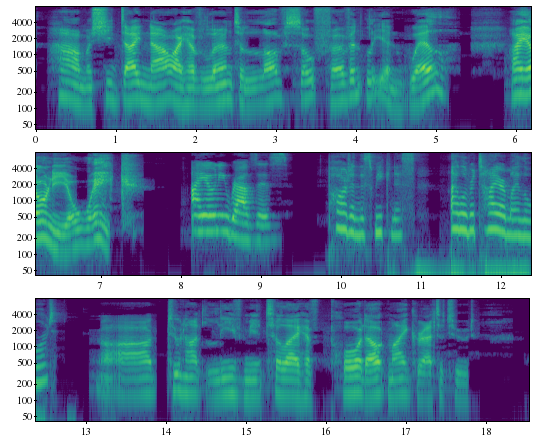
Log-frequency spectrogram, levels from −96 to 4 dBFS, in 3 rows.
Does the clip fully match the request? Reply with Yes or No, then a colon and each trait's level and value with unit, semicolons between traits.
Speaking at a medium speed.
No: slow, 130 wpm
